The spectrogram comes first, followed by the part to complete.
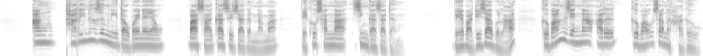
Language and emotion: Bodo, fearful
